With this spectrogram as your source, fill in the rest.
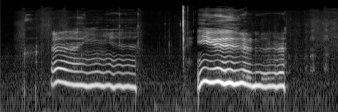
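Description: A short game tune sounds with a wavering, sung-like pitch.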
